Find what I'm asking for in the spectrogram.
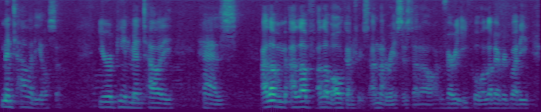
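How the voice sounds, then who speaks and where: This is a low-quality recording of a twenties actor, raised partly in Belgium and linked to Los Angeles, guesting in a casual interview about his career. He talks briskly in a steady, medium-pitched voice, rambling in an upbeat way and laughing often.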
